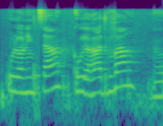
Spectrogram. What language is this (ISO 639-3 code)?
heb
